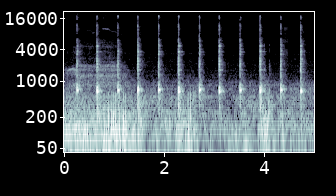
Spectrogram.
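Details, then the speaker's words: Reassembled 1911 New Haven Cunard Line kitchen pendulum clock on test after restoration: crisp even ticks about seventy-three a minute against a quiet room; a good-sounding clock, beating evenly, later ran well for over 24 hours. "it's a good sounding clock. Can't wait to hear the chime."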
